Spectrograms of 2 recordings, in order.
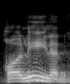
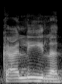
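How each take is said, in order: First: It begins with a deep back q sound. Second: It begins with a plain front k sound. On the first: The speaker calls it right. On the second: The speaker calls it wrong. "tak boleh lah. Kaf atas ka lah"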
